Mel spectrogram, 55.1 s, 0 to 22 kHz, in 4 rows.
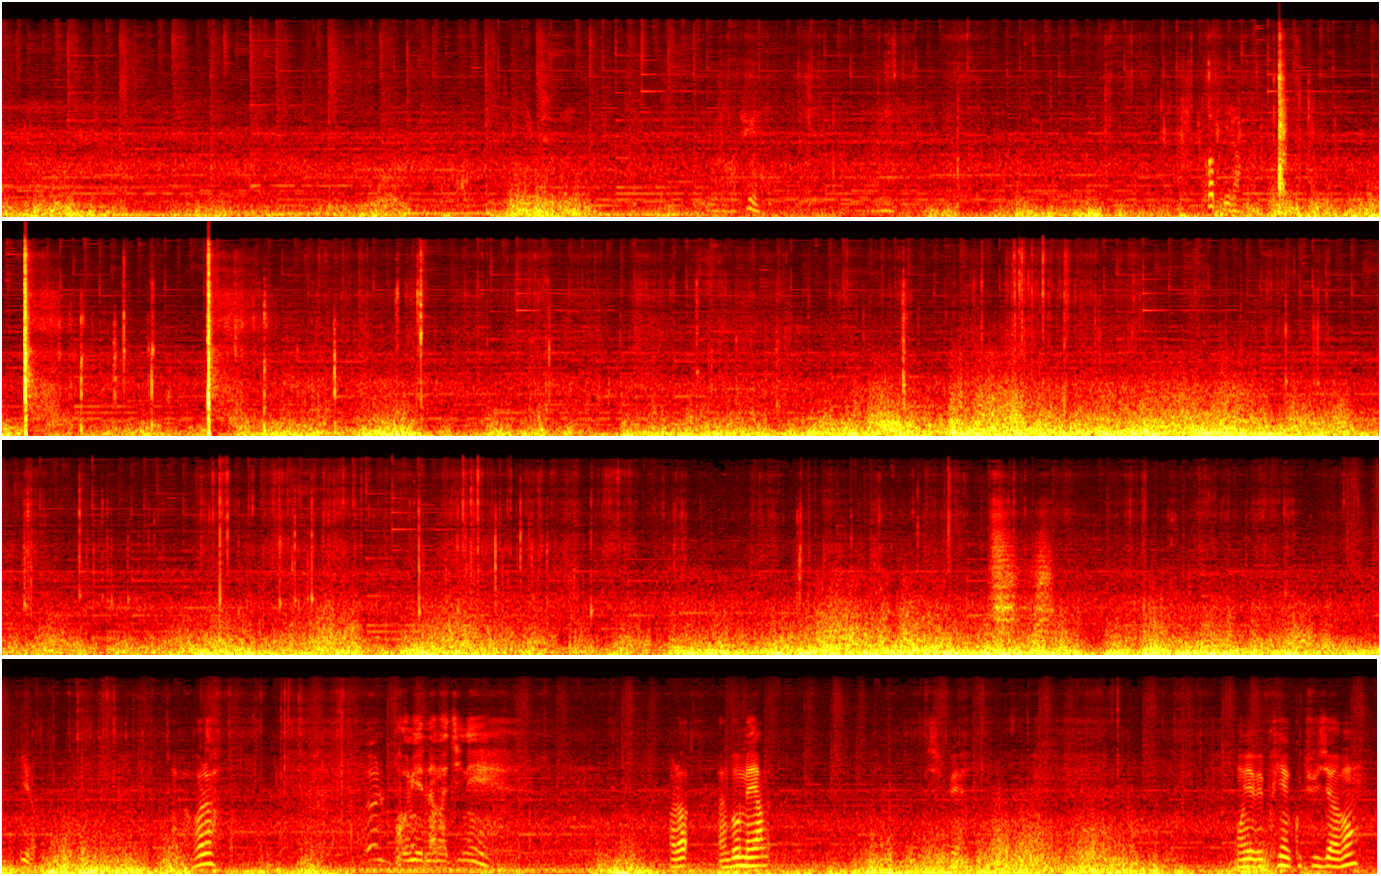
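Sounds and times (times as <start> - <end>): footsteps through dry grass: 0.0 - 55.0
wind rumble on microphone: 0.0 - 55.0
sharp cracks: 14.0 - 14.6, 15.8 - 16.4.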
